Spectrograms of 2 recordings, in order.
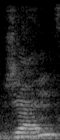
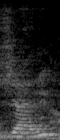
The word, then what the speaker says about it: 人: Ren, second tone, Ren, Mike.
